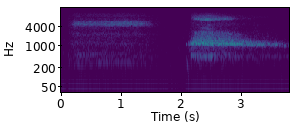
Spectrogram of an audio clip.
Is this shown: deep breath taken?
yes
